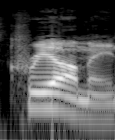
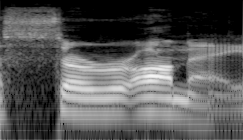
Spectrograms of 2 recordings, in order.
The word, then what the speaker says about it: Kriame: It's Kriame, not Paula Sarame. It's Kriame.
